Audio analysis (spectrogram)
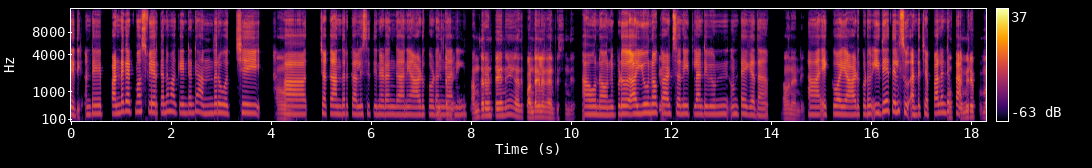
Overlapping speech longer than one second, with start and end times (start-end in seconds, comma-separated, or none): none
